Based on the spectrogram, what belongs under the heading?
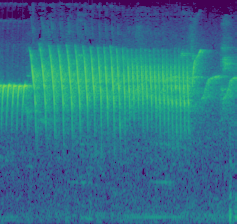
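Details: Singing Belgian canary delivering a brief high trill, then a rapid run of repeated descending notes about four per second, ending in softer high whistled notes.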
